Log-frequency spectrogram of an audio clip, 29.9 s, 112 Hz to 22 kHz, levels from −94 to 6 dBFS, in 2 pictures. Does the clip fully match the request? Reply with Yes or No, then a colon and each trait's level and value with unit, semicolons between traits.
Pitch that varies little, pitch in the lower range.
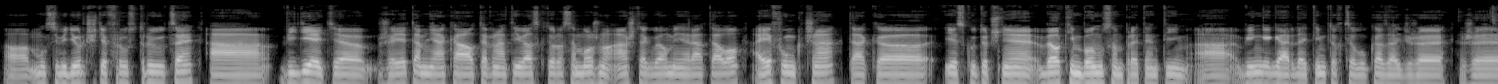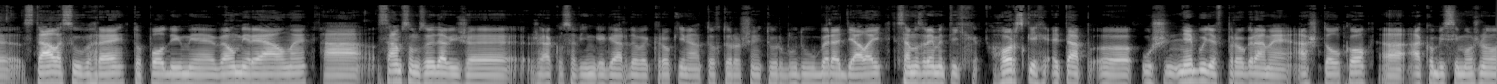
Yes: narrow, 1.6 semitones; low, 110 Hz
